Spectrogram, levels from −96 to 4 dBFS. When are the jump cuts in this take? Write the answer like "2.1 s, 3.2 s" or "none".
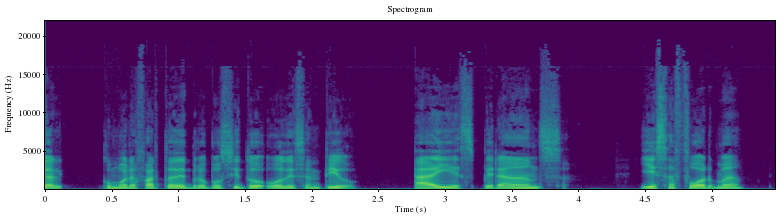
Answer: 2.7 s, 4.3 s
